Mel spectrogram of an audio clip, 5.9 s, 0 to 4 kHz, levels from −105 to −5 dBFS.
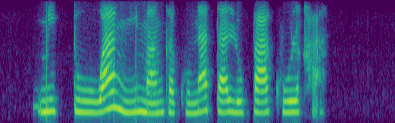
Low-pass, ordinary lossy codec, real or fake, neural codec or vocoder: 3.6 kHz; Opus, 16 kbps; real; none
